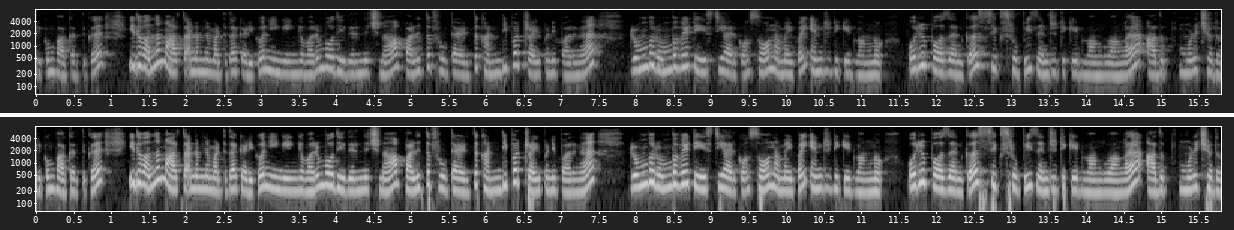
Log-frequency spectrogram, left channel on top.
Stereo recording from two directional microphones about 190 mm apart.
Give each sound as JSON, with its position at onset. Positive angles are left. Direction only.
{"t": 0.0, "sound": "a woman's voice", "side_deg": -45}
